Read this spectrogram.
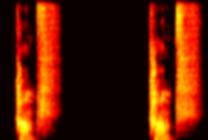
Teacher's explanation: The first syllable has a tricky consonant combination, the MF cluster.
